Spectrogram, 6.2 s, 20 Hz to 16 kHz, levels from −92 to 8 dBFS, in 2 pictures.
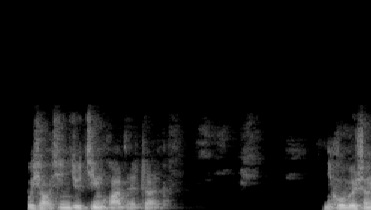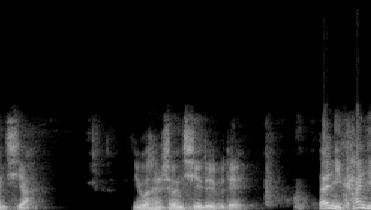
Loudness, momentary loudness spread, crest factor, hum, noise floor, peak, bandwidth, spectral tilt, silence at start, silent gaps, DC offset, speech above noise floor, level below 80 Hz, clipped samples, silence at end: -20 LUFS; 14 LU; 18 dB; none; -60 dBFS; -4 dBFS; 7.6 kHz; -6.5 dB/octave; 0.25 s; none; under 0.1%; 40 dB; -58 dBFS; under 0.1%; 0 s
